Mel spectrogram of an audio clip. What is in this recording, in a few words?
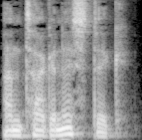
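"antagonistic", British English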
